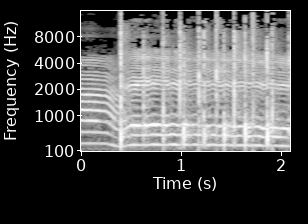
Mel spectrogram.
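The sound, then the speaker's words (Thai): A show host claps her hands in a quick run of many sharp, bright claps that start after a brief pause and ring over a steady, sustained tone. “คือตัวแรกเราจะไม่ปบมือเนาะแต่ว่าไกด์ปบนำก่อน เป็นความเคยชินส่วนตัว”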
